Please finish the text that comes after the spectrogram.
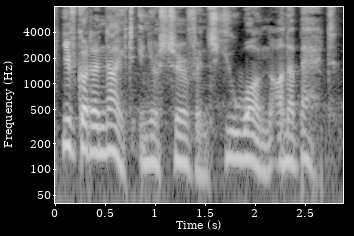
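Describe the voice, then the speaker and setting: A man's voice: mid-range voice, lively intonation, normal speed, vocal fry, dark tone. A man voicing a sly, mocking rogue retainer in an audiobook, deferential and insinuating.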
